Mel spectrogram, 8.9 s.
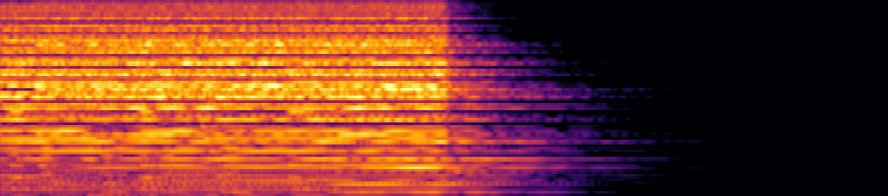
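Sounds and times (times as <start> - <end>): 
dramatic organ music: 0.0 - 6.4.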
